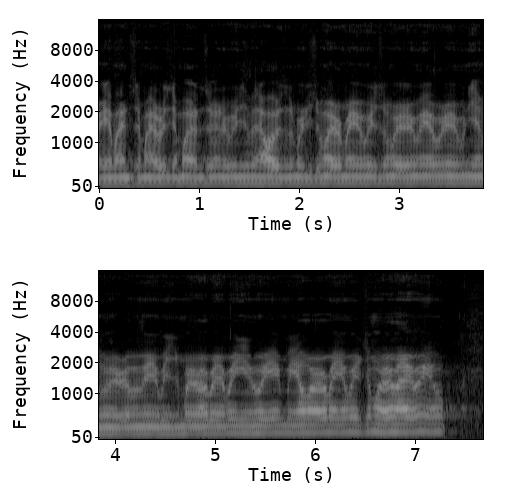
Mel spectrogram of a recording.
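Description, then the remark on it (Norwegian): A single voice imitates the echoing announcer at the Forus harness-racing track commentating on a race, droning in a steady, sing-song stream of indistinct syllables for about seven seconds before stopping abruptly. “Og når vinden kommer fra nord-nordvest, da kan en høre ljomen av spikeren som refererer hvordan det går i løpet.”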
